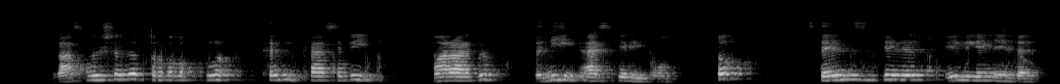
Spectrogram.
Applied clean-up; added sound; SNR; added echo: neural mask model DeepFilterNet 3.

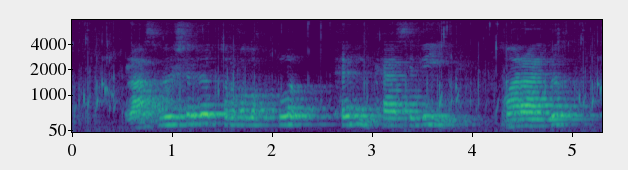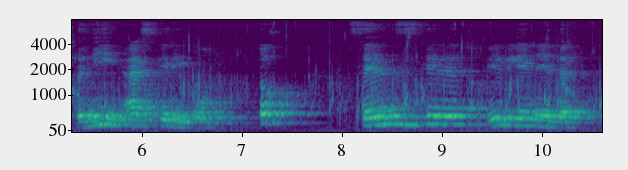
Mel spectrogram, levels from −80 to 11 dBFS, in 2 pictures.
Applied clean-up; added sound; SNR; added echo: none; Water / Liquid; 20 dB; reverberation time 0.8 s.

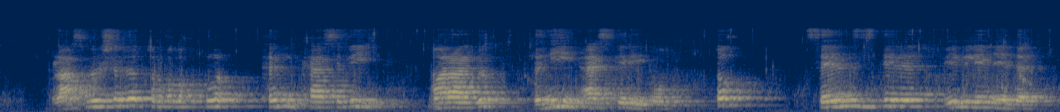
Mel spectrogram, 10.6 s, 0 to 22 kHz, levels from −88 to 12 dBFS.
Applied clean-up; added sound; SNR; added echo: neural separator model SepFormer DNS4.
